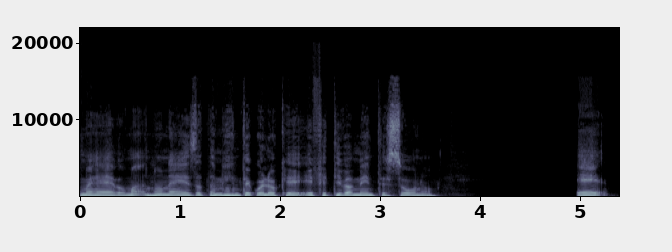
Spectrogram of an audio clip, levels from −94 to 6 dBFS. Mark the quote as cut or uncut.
uncut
